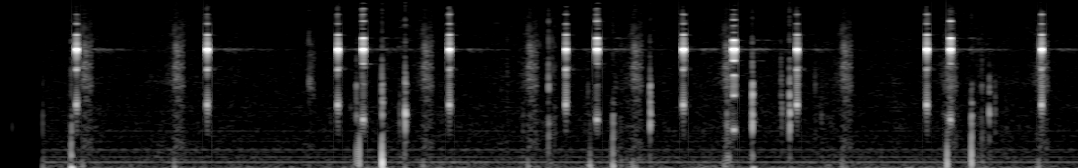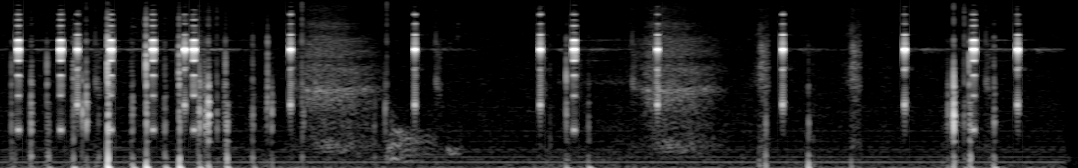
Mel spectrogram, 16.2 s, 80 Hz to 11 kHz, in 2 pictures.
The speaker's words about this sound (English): In this view, tonic E beeps represent the constant onslaught of danger incurred by Donkey Kong, from which each life-saving jump offers relief. The dominant B beeps of each jump provide an interminable 5-1 cadence resolution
